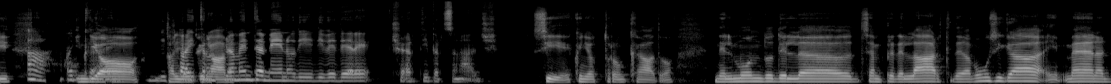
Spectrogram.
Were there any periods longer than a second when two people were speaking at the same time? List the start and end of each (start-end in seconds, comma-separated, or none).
0.6-2.4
